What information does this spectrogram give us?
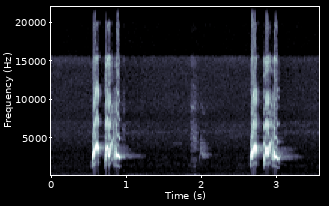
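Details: Red-whiskered bulbul repeating a short, cheerful three-note whistled phrase twice, roughly two seconds apart, with a faint click between and no other sounds.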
